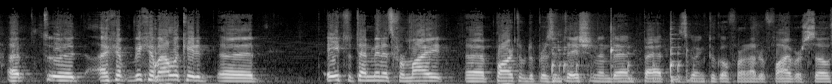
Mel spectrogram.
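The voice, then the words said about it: Croatian accent in English. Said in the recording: “my accent is not from Minnesota. I'm originally from Croatia.”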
